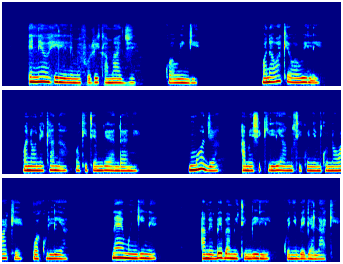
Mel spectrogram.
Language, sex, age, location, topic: Swahili, female, 18-24, Mombasa, health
